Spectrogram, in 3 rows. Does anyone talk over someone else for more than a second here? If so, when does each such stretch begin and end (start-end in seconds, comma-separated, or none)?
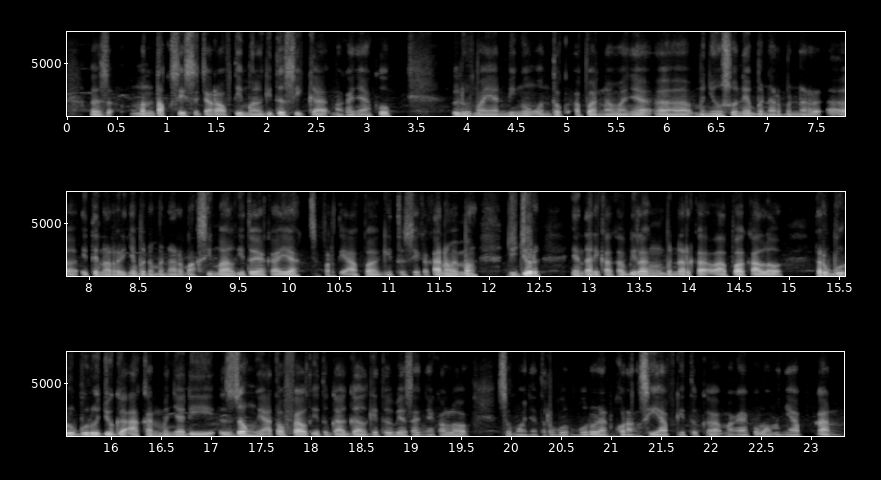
none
